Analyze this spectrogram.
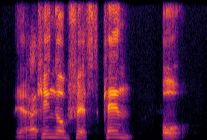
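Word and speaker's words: Kenoh: Kenho, people in English speaking world, you know, this hard to pronounce. They always say Ken-O, right? – Mm-hmm. – It's Ken-O.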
